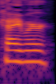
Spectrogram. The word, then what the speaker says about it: Chimer: I had a feeling it was Chimer. Confirmed. That's how you say it.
